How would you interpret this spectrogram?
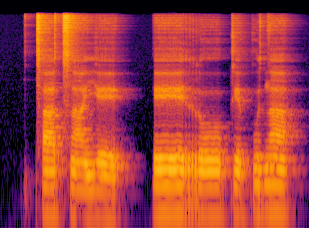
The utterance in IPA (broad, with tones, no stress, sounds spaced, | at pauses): tʰ a˨ t͡s ã˨ j e˨ | eː˨ r oː˨ k e˨ kʷ ɪ˦ d ã˦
